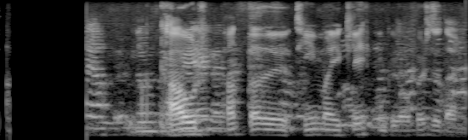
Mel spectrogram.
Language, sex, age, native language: Icelandic, male, 15, Icelandic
